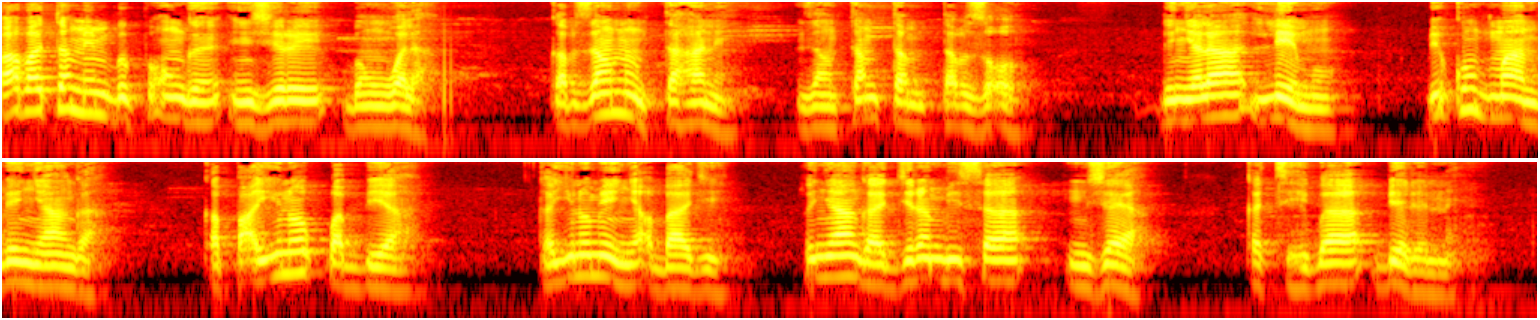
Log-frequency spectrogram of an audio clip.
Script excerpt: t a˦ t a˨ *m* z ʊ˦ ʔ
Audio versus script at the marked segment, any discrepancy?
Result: yes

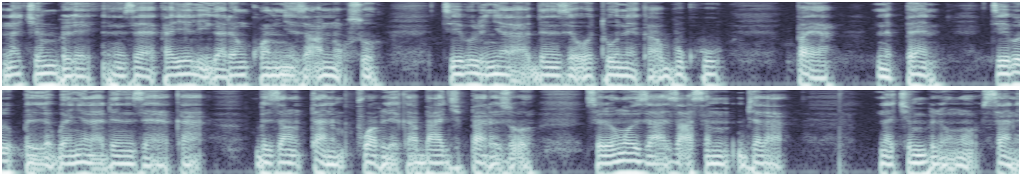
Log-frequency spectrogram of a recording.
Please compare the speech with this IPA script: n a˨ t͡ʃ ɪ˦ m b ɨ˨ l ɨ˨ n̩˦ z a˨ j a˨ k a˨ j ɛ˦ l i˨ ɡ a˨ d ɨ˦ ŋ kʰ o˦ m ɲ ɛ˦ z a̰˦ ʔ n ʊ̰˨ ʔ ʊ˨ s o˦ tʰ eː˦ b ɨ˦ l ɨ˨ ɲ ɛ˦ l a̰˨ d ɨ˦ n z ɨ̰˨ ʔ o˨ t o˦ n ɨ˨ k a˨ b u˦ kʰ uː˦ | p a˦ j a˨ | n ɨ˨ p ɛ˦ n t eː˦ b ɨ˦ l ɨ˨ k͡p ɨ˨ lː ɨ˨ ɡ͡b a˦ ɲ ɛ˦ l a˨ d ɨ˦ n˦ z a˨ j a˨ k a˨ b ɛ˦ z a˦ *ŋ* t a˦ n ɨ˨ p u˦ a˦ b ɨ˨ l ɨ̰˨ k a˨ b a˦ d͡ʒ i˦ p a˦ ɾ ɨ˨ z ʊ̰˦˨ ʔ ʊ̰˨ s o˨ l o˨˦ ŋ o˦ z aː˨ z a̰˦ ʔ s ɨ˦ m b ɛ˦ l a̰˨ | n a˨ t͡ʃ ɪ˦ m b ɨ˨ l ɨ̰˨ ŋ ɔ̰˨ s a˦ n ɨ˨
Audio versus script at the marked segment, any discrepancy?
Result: no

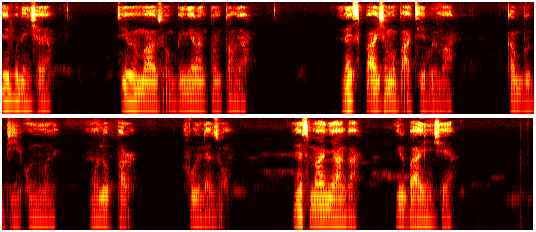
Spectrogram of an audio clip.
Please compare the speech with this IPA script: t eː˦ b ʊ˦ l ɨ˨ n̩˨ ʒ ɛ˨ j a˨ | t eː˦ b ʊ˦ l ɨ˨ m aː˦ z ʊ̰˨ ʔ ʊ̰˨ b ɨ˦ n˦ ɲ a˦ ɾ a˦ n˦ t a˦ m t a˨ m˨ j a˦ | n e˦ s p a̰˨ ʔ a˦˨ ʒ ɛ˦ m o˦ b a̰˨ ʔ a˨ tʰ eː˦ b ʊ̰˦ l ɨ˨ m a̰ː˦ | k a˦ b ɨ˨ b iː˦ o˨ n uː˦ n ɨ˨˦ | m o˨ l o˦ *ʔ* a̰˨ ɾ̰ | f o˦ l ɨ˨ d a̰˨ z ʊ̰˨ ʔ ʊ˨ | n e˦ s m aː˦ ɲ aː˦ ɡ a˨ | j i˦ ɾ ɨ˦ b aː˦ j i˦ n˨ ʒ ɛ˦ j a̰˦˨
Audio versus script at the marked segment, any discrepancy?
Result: yes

